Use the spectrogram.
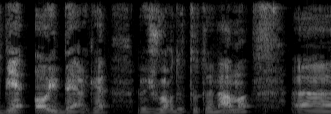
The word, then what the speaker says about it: Højbjerg: Højbjerg, donc ça se prononce bien Højbjerg, hein, le joueur de Tottenham.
